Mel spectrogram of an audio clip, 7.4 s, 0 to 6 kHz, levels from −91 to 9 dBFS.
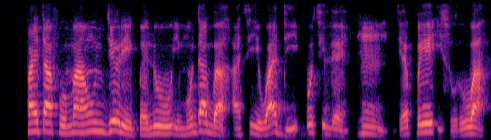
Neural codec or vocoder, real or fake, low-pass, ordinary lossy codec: codec, 16 kHz, 8 kbps, FreqCodec, larger model; fake; 5.4 kHz; Opus, 32 kbps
